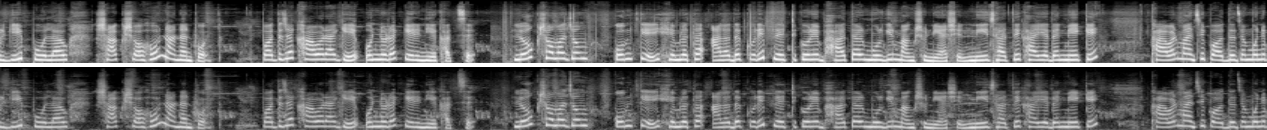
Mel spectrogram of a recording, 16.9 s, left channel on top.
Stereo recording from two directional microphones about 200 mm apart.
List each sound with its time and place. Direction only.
0.0 s speech: 45° left (ahead or behind)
